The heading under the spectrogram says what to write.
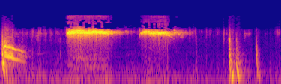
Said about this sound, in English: The whistle will summon others.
